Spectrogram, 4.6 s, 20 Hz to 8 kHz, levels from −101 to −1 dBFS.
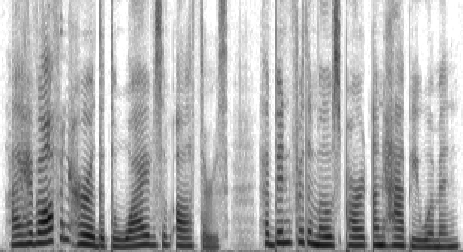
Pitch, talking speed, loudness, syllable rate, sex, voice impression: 265 Hz, 220 wpm, -17 LUFS, 5.8 syllables/s, female, feminine, slightly adult-like, slightly soft, cute, slightly calm, friendly, slightly kind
